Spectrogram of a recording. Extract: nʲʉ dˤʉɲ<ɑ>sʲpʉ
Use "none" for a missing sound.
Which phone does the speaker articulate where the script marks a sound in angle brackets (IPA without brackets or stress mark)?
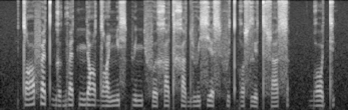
ə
